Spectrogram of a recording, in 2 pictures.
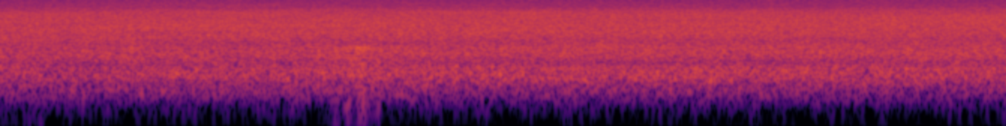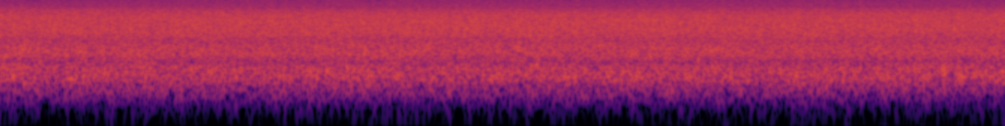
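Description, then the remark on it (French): A steady, powerful roar of a waterfall so tall its top cannot be seen fills the scene, a dense unbroken rush of falling water that stays loud and constant throughout, with no voices. “Je vois même pas le début de la cascade, tellement elle est haute.”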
